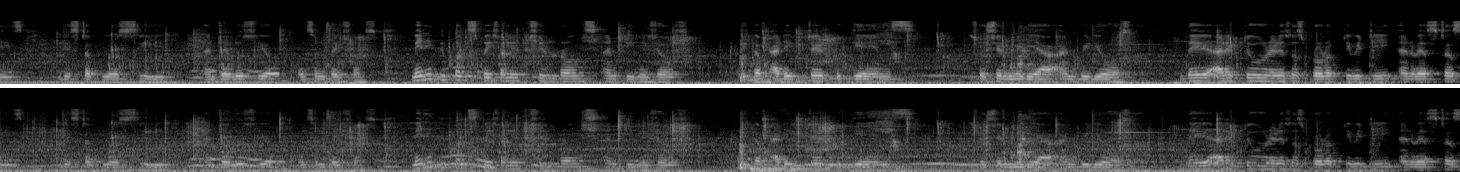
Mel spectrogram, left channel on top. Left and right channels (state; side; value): normal; both; correlation 0.65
